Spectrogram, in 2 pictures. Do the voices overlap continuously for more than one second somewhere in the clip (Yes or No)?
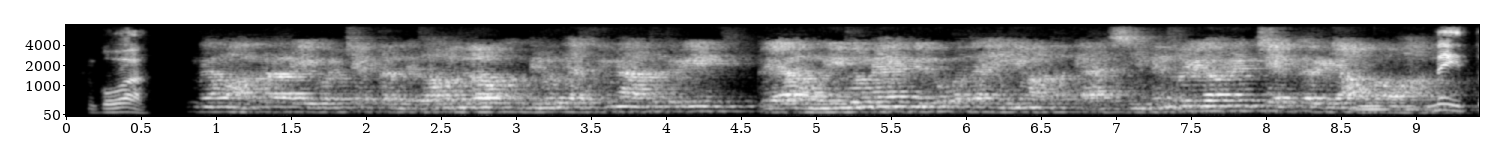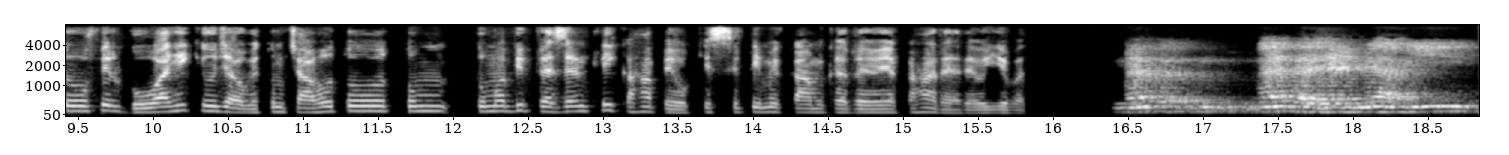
No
